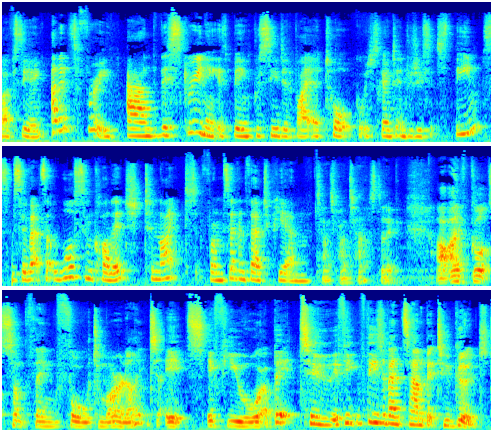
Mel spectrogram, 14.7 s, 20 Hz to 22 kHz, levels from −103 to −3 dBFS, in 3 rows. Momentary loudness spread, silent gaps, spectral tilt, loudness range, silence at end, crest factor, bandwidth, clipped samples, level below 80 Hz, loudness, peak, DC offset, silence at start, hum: 11 LU; none; -4 dB/octave; 6 LU; 0 s; 20 dB; 19.5 kHz; under 0.1%; -62 dBFS; -28 LUFS; -8 dBFS; under 0.1%; 0 s; none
